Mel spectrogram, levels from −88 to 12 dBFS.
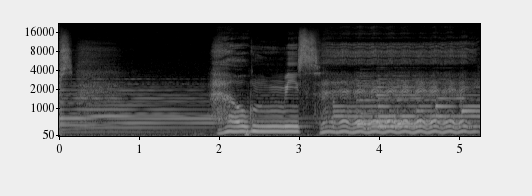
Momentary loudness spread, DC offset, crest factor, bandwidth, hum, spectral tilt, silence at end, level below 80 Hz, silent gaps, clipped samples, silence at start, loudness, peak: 13 LU; under 0.1%; 16 dB; over 20 kHz; none; -5 dB/octave; 0 s; -62 dBFS; none; under 0.1%; 0 s; -33 LUFS; -18 dBFS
